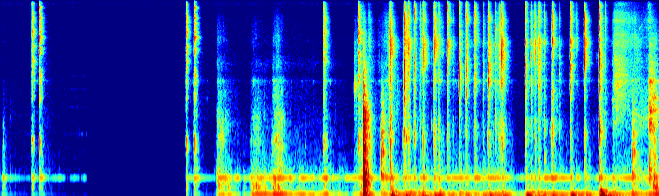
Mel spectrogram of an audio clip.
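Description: Fingers type on a computer keyboard while processing experiment data, starting with a few isolated taps and then breaking into quick bursts of close keystrokes over a faint low hum. No speech is heard.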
